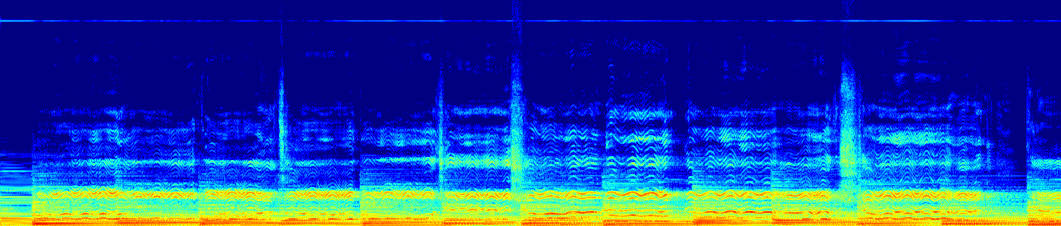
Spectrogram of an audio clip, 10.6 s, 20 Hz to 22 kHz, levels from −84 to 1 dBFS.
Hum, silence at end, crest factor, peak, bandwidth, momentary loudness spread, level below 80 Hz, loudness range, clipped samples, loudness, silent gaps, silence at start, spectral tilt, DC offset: none; 0 s; 12 dB; -2 dBFS; 11.5 kHz; 3 LU; -32 dBFS; 1 LU; under 0.1%; -13 LUFS; none; 0 s; -5 dB/octave; under 0.1%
